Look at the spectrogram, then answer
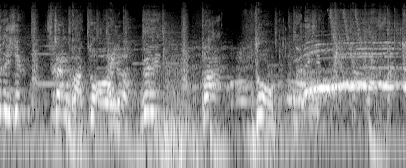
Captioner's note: insane heartbeat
